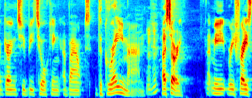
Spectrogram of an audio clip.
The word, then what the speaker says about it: The Gray Man: Today we are going to be talking about The Grey Man. Mm-hmm. Sorry, let me rephrase that. The Greyman, which rhymes with your name, Eamonn.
